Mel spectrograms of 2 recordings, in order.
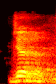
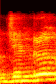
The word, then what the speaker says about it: journal: जर्नल याद रहे please topic का नाम जर्नल स्पेलिंग जे जे से हां आधे लोग आते हैं कलाकार और क्लास में पूछ लेना जी ई शुरू हो जाते हैं वो जनरल बोल रहे होते हैं क्या नाम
